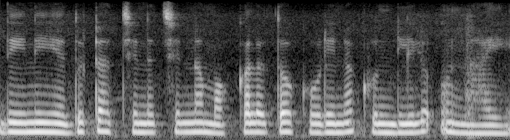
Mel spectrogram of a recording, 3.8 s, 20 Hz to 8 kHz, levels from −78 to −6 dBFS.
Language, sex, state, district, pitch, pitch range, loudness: Telugu, female, Andhra Pradesh, Srikakulam, 195 Hz, 185-200 Hz, -17 LUFS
